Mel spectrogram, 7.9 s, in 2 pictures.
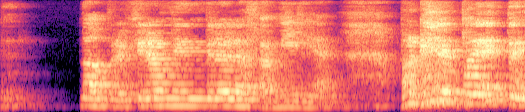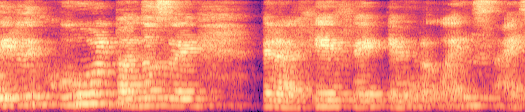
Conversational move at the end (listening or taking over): taking over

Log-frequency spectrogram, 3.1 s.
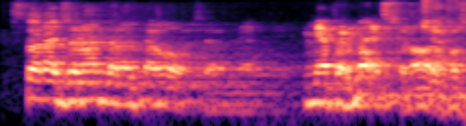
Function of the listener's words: taking over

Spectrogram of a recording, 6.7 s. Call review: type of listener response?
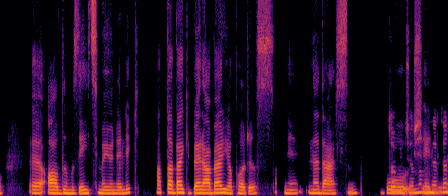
taking over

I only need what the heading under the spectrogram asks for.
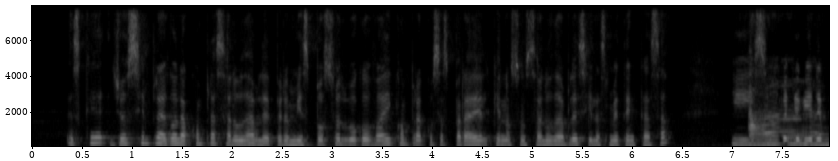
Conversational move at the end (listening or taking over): listening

